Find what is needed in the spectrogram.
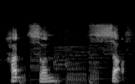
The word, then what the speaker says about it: Hudson Soft: El juego del Inspector Gadget de Super Nintendo era de la compañía Hands of Soft. en realidad nunca sabía cómo se pronuncia esa compañía. Hudson, Hudson Soft.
